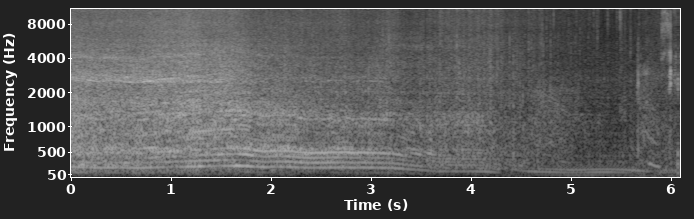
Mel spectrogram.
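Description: Toyota Tacoma pickup's engine revving under load as the truck churns its tyres through deep, slushy snow to get unstuck; the engine note rises, then falls and settles lower and quieter about four seconds in.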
